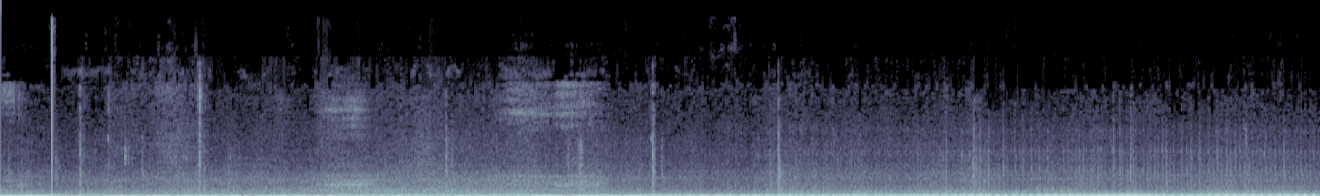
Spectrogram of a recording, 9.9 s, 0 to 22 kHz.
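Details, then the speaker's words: LS-swapped Suburban after piston and rod replacement, on test drive: low, lumpy, uneven V8 rumble with stumbling beats and sagging revs, near stalling; feels like a dead cylinder, fuel pressure being checked, cause not yet found. "no sound feels like a dead cylinder yeah some stealing right"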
